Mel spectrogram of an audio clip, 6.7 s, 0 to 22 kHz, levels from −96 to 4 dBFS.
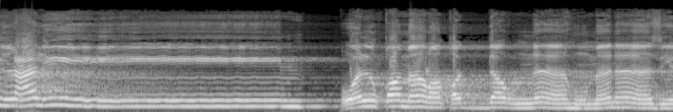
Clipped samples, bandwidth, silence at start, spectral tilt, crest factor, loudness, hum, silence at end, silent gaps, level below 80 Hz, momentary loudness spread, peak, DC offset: under 0.1%; 15 kHz; 0 s; -5 dB/octave; 10 dB; -11 LUFS; none; 0 s; none; -52 dBFS; 6 LU; 0 dBFS; under 0.1%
